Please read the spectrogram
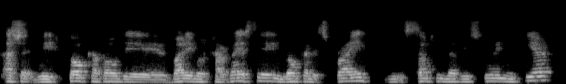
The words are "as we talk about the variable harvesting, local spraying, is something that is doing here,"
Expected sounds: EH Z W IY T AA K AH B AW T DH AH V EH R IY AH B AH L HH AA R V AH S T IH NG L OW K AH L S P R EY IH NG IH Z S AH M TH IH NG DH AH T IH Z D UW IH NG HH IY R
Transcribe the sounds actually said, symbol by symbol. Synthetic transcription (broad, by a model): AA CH W IY T AA K AH B AW T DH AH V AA L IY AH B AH L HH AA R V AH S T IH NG L OW K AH L S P R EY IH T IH S AH M TH IH NG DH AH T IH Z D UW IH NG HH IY R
